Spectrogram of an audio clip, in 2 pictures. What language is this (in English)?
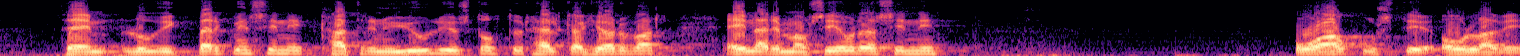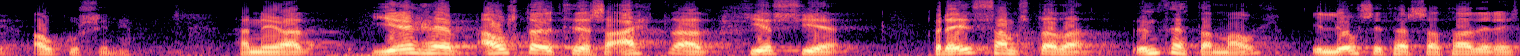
Icelandic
